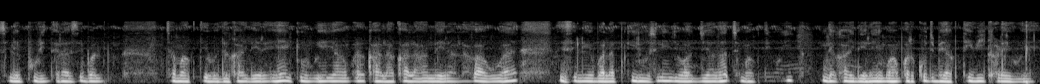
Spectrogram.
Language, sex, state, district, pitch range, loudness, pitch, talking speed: Hindi, male, Chhattisgarh, Korba, 140-155 Hz, -15 LUFS, 145 Hz, 230 wpm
